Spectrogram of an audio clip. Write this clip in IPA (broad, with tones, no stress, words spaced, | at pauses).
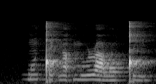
ɡ͡bõ˦ǃe˨ʔŋã˦ʔ mu˨˦ɹa˨ lˠo˨ǃi˨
